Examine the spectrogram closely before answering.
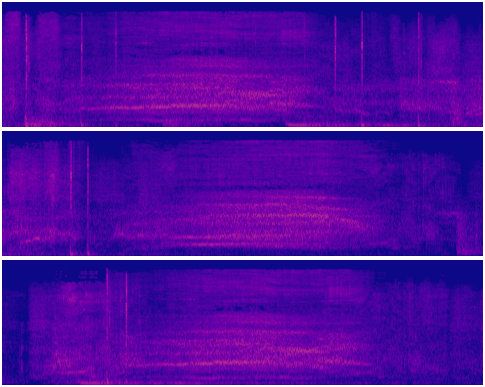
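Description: A creature growls and groans in long rising moans.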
